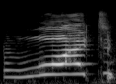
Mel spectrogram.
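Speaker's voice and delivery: high-pitched disbelieving what; incredulous. Real, not acted. Reacts to absurd teaser.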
